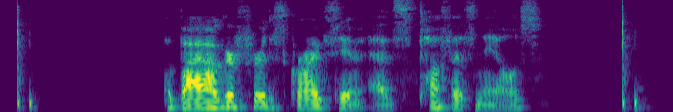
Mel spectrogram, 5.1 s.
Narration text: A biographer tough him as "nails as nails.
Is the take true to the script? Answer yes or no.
no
